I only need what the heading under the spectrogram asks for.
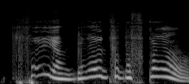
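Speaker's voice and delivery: muffled, as if underwater or inside a closet. Saying a regular line when asked, sounding stuck in a closet. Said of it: "you're either underwater".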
